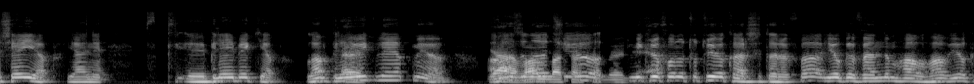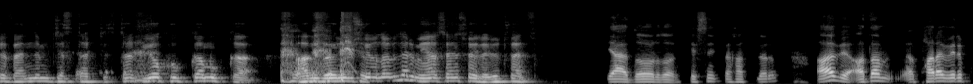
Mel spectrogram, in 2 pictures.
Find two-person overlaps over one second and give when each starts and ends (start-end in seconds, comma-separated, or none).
4.9-6.7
